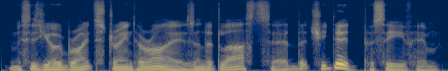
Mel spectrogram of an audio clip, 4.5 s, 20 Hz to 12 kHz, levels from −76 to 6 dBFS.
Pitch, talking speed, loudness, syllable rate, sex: 110 Hz, 190 wpm, -20 LUFS, 4.3 syllables/s, male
